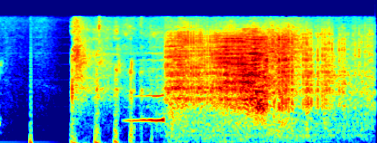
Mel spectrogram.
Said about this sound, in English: That's actually my zipper, Carl, not the movie.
